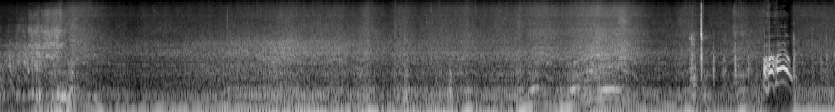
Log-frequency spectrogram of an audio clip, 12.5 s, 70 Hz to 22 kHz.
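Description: A Porsche 911 2.8 RSR build car is driven for the first time, its engine running loudly and steadily throughout, with revving swells near the end and brief voices over it.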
